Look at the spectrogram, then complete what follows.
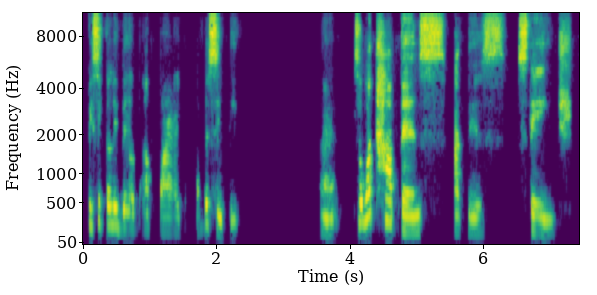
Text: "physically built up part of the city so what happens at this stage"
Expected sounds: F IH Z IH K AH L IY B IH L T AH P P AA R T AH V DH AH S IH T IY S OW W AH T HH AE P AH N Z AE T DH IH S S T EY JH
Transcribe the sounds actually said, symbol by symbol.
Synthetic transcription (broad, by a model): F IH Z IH K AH L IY B IH L T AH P P AA R T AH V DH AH S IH T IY S OW W AH T HH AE P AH N S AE T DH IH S S T EY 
